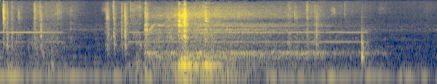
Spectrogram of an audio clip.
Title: Car won't start 'junk'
